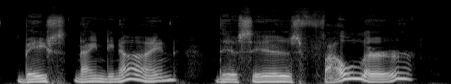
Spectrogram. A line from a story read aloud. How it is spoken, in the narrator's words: he said slowly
